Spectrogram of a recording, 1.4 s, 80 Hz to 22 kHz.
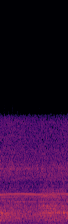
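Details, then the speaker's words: iBook G3 or PowerBook G4 powered on holding C to boot from a DVD: startup chime then soft steady whir with faint high whine as the optical drive spins up; normal, no scraping or clicking. "I can hear a chime and I can hear the CD spin up. Well, the DVD spin up."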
